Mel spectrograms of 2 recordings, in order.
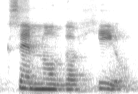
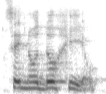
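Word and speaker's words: Ξενοδοχείο: So the hotel in Greek is pronounced Xenodochio. Voilà, Xenodochio. Milos. Exactly. It's like KS, Xe.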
